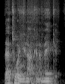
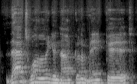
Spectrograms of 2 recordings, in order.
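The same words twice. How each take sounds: First: Said in the usual way. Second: Half the speed, each word spaced out; slow, drawn-out repeat. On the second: Real, not acted. Telling his viewers they won't make it, slowly. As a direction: let it sink in, slowly.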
